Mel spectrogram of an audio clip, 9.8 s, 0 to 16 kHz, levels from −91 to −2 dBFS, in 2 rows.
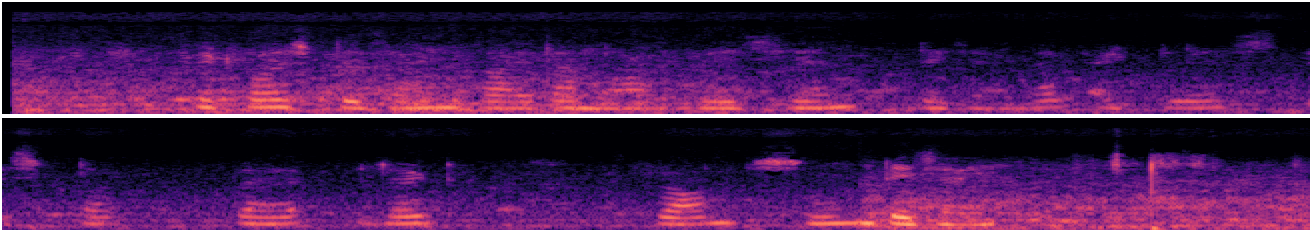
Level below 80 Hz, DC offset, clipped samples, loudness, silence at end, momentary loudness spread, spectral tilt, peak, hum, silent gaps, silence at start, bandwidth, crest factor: -50 dBFS; under 0.1%; under 0.1%; -32 LUFS; 0 s; 17 LU; -8 dB/octave; -10 dBFS; none; none; 0.05 s; 11 kHz; 22 dB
